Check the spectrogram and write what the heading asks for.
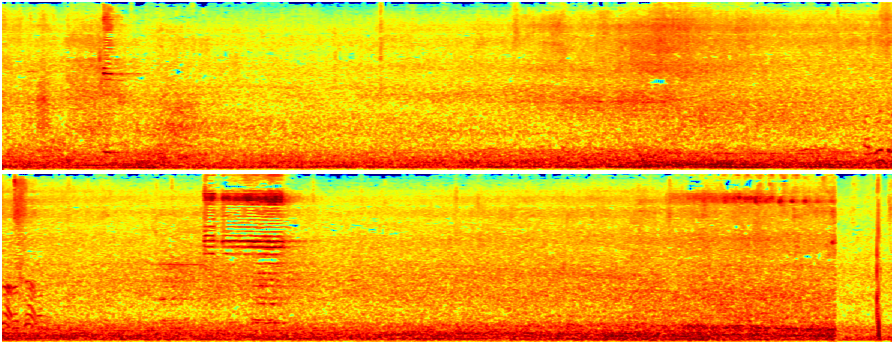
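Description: Steady rumble of city road traffic, with a vehicle horn sounding briefly about two-thirds of the way through.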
